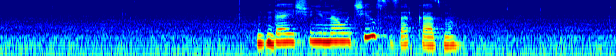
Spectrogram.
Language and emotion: Russian, positive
